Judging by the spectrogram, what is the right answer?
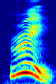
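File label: "rui", Mandarin pinyin, fourth tone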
